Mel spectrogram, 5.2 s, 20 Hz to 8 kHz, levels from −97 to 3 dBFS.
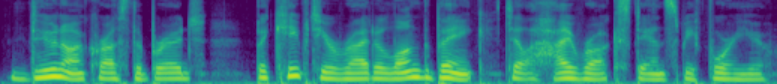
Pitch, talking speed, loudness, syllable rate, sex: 160 Hz, 230 wpm, -18 LUFS, 5.2 syllables/s, female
